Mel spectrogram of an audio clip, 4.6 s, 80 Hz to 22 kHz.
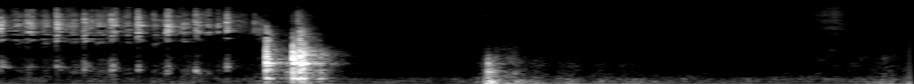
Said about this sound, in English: And I forgot last time, but I'm in armor, so I lose a die. So instead of rolling 6 dice, I'm rolling 5 dice, and then I subtract 1, so I'm only rolling 4 dice for each.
